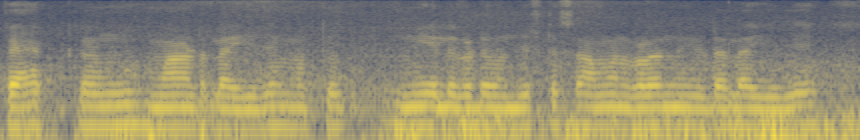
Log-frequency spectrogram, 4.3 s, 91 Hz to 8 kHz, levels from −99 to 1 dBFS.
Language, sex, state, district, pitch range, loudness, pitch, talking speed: Kannada, male, Karnataka, Koppal, 125-135 Hz, -18 LUFS, 130 Hz, 110 wpm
